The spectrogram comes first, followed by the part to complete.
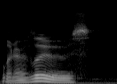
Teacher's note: A common intonation pattern for this at the start of sentences would have a fall on win and then a slight rise on lose.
